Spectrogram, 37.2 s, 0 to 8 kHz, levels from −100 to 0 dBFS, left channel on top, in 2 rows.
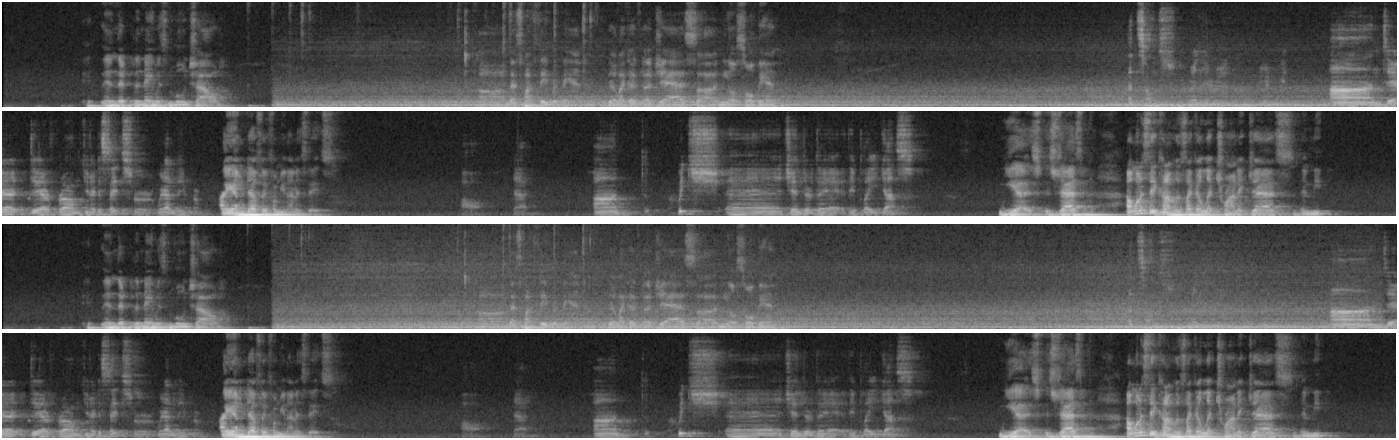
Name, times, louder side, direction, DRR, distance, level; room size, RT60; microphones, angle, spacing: voice 1, 1.1-3.0 6.3-10.5 11.5-11.7 14.5-14.6 21.5-23.1 27.5-27.6 31.9-36.2, equal, ahead, 1.3 m, -23 dB
sound 1, 3.6-18.4, right 1 dB, 50° right, 1.9 m, -35 dB
voice 2, 15.0-17.2 17.7-21.3 24.7-25.0 25.4-25.6 26.5-26.9 27.1-27.2 27.6-30.8, left 2 dB, 25° left, 4.2 m, -34 dB
27.5 x 25.0 x 8.0 m
head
